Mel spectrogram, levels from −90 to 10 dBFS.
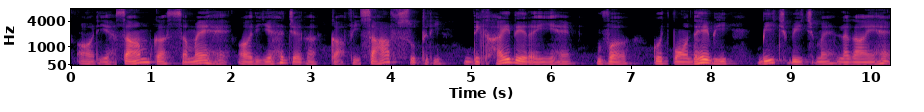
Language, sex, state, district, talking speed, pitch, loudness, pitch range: Hindi, male, Uttar Pradesh, Gorakhpur, 145 wpm, 100 Hz, -30 LUFS, 95-110 Hz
